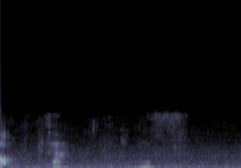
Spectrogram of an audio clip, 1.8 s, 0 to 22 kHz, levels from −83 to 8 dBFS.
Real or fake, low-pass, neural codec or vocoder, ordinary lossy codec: fake; 7.2 kHz; vocoder, 22.05 kHz, 80 mel bands, WaveNeXt; none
